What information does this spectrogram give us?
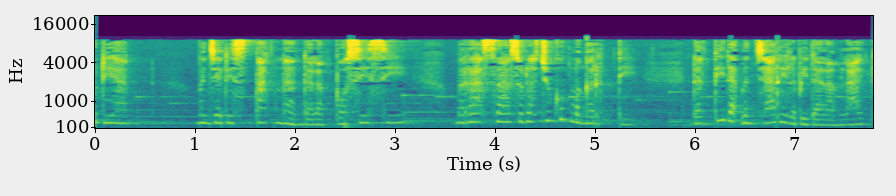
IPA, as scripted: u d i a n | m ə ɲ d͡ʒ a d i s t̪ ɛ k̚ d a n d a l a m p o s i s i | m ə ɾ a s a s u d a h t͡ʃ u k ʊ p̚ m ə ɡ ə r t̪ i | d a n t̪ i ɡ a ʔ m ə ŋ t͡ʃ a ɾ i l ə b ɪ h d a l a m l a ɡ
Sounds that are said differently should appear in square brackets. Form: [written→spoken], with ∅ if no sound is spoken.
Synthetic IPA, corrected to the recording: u d i a n | m ə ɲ d͡ʒ a d i s t̪ [ɛ→a] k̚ [d→n] a n d a l a m p o s i s i | m ə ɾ a s a s u d a h t͡ʃ u k ʊ p̚ m ə [ɡ→ŋ] ə r t̪ i | d a n t̪ i [ɡ→d] a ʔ m ə [ŋ→ɲ] t͡ʃ a ɾ i l ə b ɪ h d a l a m l a ɡ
